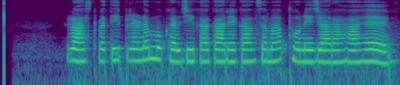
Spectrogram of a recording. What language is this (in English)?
Hindi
